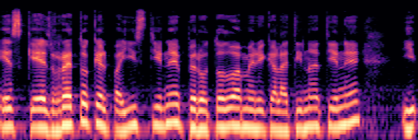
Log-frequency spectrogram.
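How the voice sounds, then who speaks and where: A woman with a non-native accent and fairly low pitch. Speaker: international development officer. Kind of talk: panel discussion. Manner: halting.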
